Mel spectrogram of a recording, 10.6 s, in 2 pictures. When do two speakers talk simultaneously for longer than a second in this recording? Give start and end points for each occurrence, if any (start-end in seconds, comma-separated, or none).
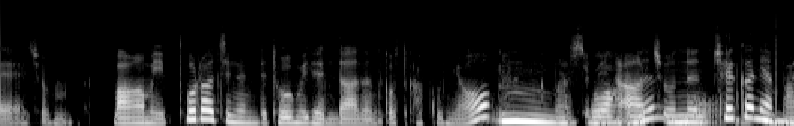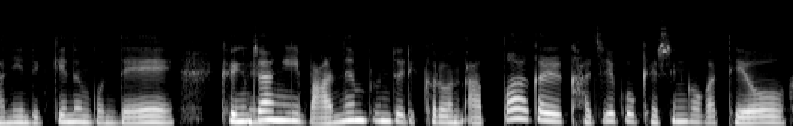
3.3-5.4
